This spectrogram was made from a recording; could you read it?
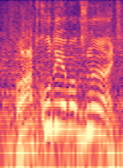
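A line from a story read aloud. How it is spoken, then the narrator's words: Snapping retort. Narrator (Russian): огрызнулся Джакс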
